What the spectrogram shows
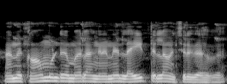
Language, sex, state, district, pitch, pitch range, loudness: Tamil, male, Tamil Nadu, Kanyakumari, 135 Hz, 125-140 Hz, -13 LUFS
